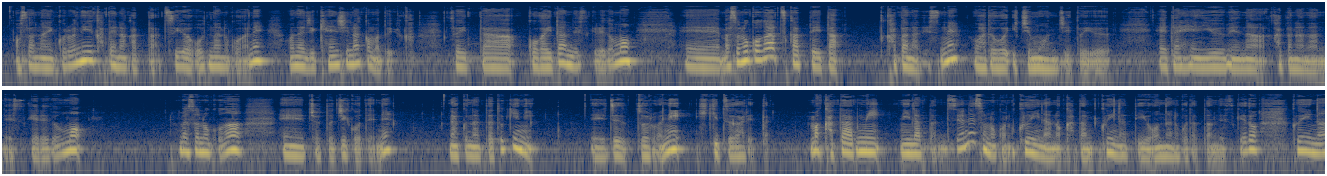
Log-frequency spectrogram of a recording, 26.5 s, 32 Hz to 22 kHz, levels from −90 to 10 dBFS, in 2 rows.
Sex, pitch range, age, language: female, 145-220 Hz, 40-59, Japanese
